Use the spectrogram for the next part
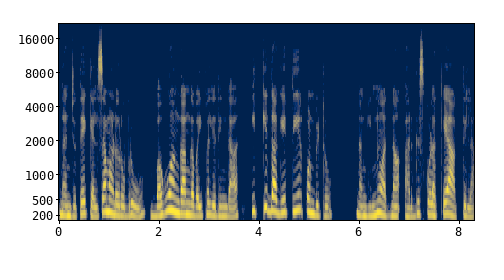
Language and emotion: Kannada, sad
